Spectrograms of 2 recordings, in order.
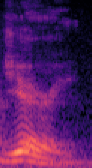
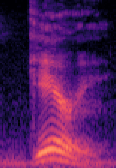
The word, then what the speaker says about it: Gerry: No matter what you think, this is not pronounced the way you think it should be pronounced. It's not Jerry. Do not go to this place and say, "Is this Jerry New York?" because you will be laughed. This is Gary, and it's going to be the Gary Rodeo.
